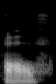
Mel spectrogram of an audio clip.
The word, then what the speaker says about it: of: The word is pronounced of. We need a closed, relaxed sound of. The topic of. Example. This is the Statue of Liberty. Not the Statue of Liberty. Not the open sound of, but of, the closed sound.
